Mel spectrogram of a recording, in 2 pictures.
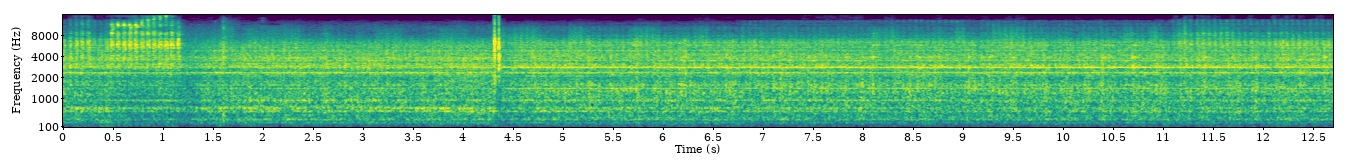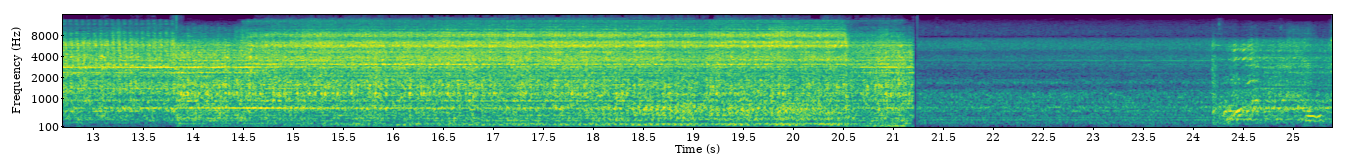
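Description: A lathe turns stainless steel at 1000 rpm while a carbide tool takes a 1 mm cut, giving a steady loud machine whine with a harsher cutting hiss in the middle. It drops to a quieter hum near the end.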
